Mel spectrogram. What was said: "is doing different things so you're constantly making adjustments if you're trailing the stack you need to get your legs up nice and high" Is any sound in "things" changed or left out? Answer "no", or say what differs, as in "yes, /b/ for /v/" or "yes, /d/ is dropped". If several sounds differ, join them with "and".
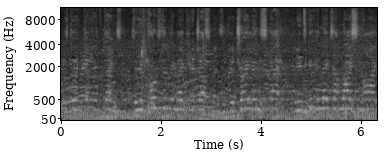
no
